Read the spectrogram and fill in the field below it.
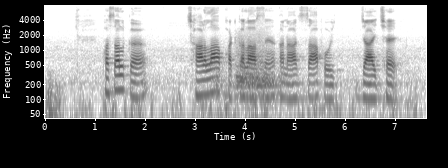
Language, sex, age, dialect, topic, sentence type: Maithili, male, 51-55, Angika, agriculture, statement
